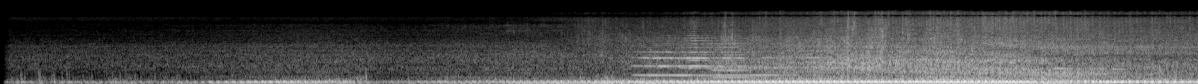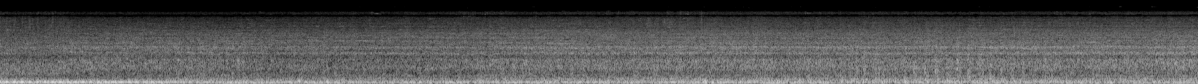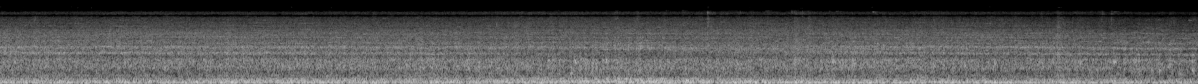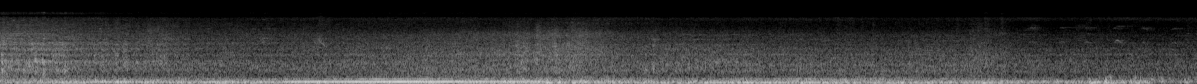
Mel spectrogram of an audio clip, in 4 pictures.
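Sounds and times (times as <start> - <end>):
locomotive low drone: 0.1 - 47.9
train horn: 6.1 - 8.6.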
